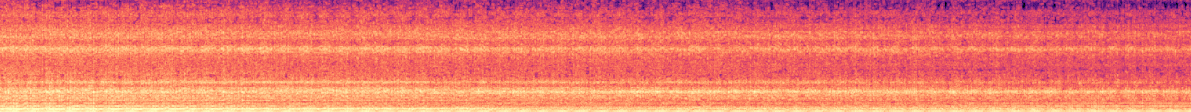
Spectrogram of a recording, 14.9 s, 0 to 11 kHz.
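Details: Vacuum canner pump drawing down mason jars of freeze-dried food, first-time test, aiming for 20; quiet, even motor hum with steady buzz that fades slightly as vacuum builds; pump sounds healthy.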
